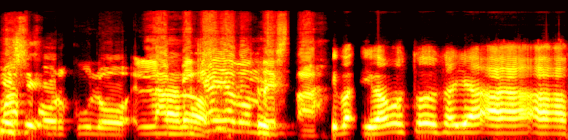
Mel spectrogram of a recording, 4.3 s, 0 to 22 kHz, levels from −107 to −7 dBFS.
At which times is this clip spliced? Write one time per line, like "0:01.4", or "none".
0:02.5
